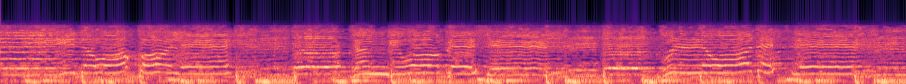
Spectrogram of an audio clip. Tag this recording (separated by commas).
Folk music, Music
